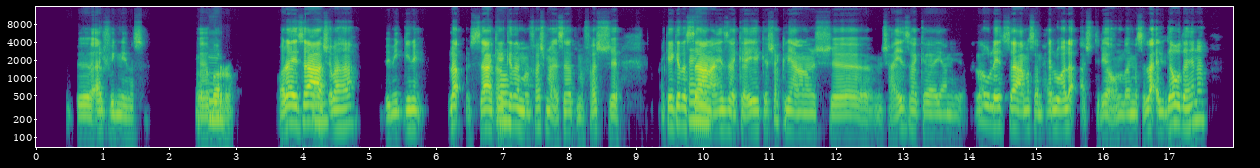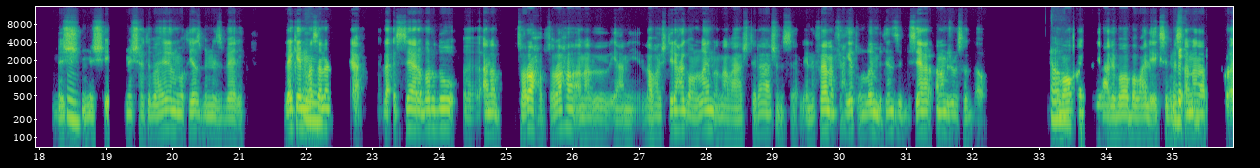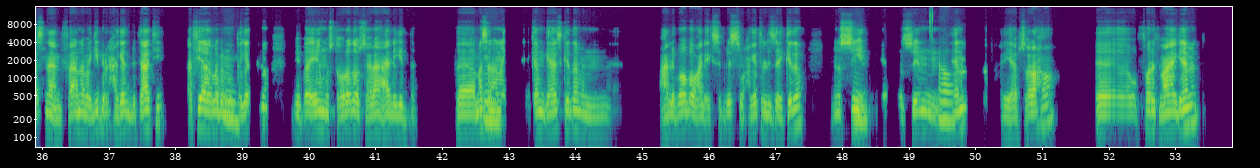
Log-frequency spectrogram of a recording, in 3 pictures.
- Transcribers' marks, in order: in English: "أونلاين"; in English: "أونلاين"; in English: "أونلاين"; unintelligible speech
- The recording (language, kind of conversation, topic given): Arabic, podcast, بتفضل تشتري أونلاين ولا من السوق؟ وليه؟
